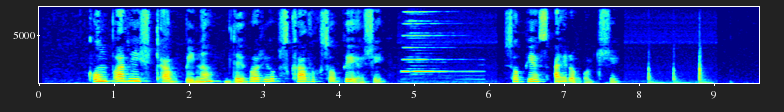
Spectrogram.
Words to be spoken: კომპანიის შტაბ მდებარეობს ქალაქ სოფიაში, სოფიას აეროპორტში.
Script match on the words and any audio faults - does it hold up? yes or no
no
